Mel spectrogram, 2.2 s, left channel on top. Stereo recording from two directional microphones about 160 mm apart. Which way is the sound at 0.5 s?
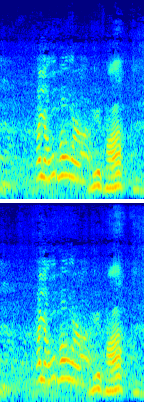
60° left (ahead or behind).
